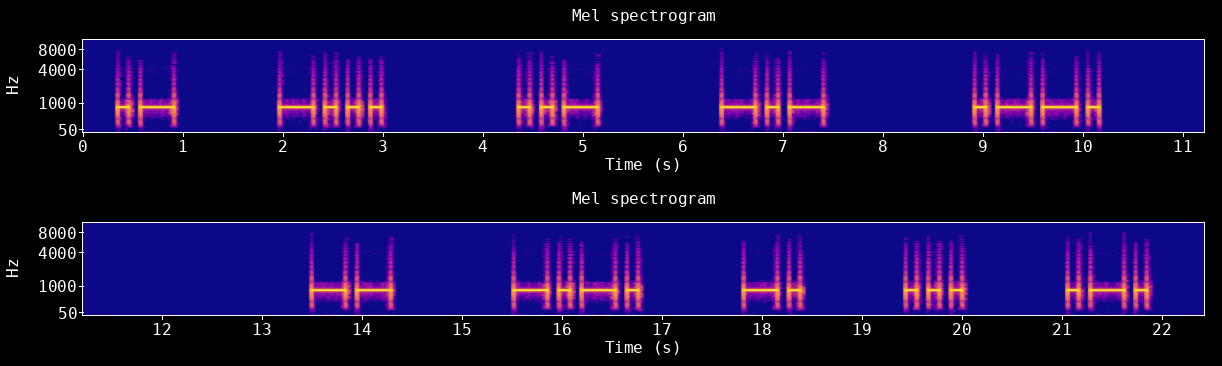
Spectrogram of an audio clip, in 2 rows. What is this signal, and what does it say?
Morse code, heard as a keyed tone, about 10 wpm, spaced as for 5 wpm, 800 Hz. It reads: ABUKP MCNSR
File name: LEZIONI / 7 GF9Z / 7 GF9 ws 10wpm 4034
